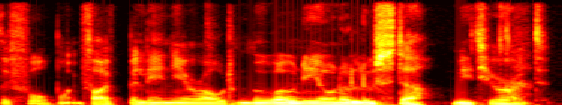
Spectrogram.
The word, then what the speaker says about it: Muonionalusta: And then this dial, then it's a slice of the 4.5 billion year old Muonionalusta meteorite. That was exemplary pronunciation. Muonionalusta.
